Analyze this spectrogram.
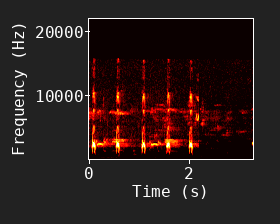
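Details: Costa Rican Squirrel cuckoo: five strong, clipped calls about half a second apart, then quiet, with soft whistles of other birds in the background.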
